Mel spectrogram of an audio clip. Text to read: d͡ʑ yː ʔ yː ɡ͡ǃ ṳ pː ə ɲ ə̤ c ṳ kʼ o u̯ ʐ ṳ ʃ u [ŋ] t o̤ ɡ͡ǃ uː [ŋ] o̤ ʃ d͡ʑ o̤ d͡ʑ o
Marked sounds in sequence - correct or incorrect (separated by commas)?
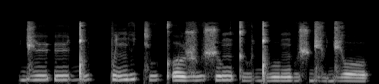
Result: correct, correct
